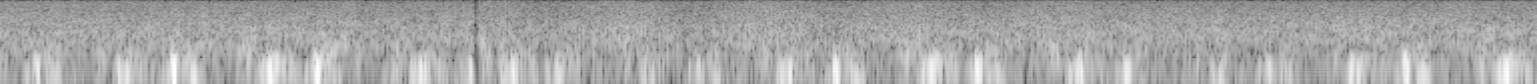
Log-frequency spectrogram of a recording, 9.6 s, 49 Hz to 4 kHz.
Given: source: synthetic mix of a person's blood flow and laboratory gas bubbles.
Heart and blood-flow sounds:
Doppler ultrasound of blood flow; precordium
no bubbles
From the record:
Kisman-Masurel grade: 000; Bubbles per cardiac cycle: 0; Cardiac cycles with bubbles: 0%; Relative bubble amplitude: no bubbles discernible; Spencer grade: 0 (complete lack of bubble signals)

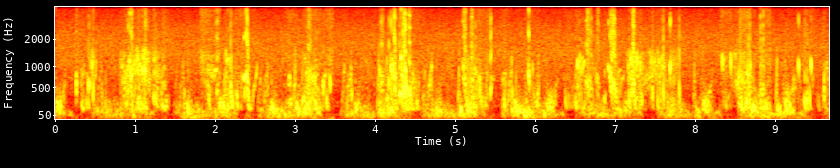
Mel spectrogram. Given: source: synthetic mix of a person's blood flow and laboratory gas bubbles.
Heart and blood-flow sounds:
Doppler ultrasound of blood flow; precordium
0.23-0.51 s: bubbles
0.80-1.44 s: bubbles
1.80-2.07 s: bubbles
2.09-2.55 s: bubbles
2.86-3.48 s: bubbles
4.02-4.63 s: bubbles
5.07-5.49 s: bubbles
5.55-5.67 s: bubbles
5.85-6.08 s: bubbles
6.35-7.84 s: bubbles
8.30-8.97 s: bubbles
9.25-9.69 s: bubbles
From the record:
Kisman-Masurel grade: 343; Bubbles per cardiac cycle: rolling drumbeat, 9 or more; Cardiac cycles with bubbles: 100%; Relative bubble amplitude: loud (0.450 to 0.775); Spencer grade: 3 (all of the cardiac periods contain showers or single bubble signals, but not dominating or overriding the cardiac motion signals); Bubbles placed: only in the low amplitude regions of the cardiac cycle

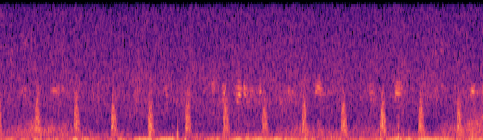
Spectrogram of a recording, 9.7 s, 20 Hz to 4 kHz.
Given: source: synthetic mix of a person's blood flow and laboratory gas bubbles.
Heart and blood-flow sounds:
Doppler ultrasound of blood flow; subclavian vein
no bubbles
From the record:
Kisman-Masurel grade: 000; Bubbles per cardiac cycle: 0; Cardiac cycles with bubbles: 0%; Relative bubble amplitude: no bubbles discernible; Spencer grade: 0 (complete lack of bubble signals)

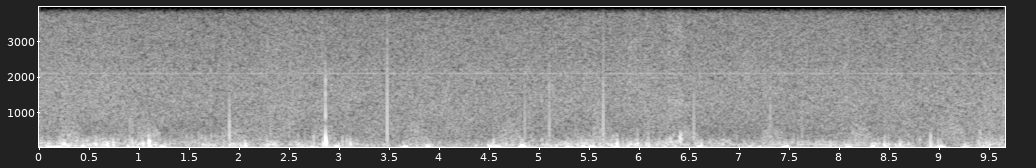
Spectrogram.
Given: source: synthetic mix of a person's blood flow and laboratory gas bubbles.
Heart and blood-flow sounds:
Doppler ultrasound of blood flow; subclavian vein
6.27-6.45 s: bubbles
From the record:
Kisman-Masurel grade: 112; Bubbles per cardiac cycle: 1 to 2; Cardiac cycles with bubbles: 1 to 10%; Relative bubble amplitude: moderate (0.250 to 0.450); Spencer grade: 1 (occasional bubble signal discernible with the cardiac motion signal, with majority of cardiac periods free of bubbles); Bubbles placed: anywhere in the cardiac cycle

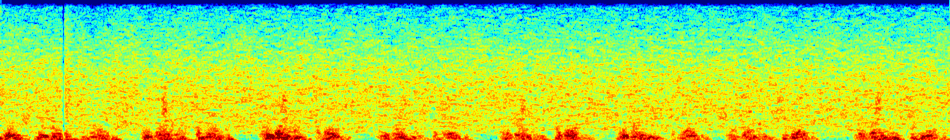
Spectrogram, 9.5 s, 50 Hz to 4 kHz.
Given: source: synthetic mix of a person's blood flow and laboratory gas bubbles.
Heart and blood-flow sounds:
Doppler ultrasound of blood flow; precordium
no bubbles
From the record:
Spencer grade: 0 (complete lack of bubble signals)

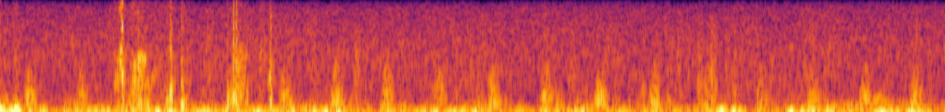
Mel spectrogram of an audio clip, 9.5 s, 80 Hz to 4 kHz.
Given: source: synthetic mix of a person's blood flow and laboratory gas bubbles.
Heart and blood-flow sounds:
Doppler ultrasound of blood flow; subclavian vein
1.14-1.88 s: bubbles
2.24-2.49 s: bubbles
2.59-2.65 s: bubbles
2.68-2.74 s: bubbles
From the record:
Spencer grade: 2 (many but less than half of the cardiac periods contain bubble signals, singularly or in groups); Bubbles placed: anywhere in the cardiac cycle

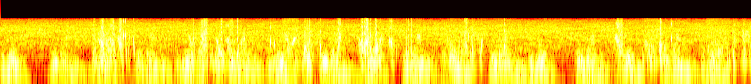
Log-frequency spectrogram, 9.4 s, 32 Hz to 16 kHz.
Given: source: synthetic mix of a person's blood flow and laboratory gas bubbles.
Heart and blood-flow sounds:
Doppler ultrasound of blood flow; precordium
1.14-1.72 s: bubbles
1.85-1.91 s: bubbles
2.33-3.08 s: bubbles
3.33-3.47 s: bubbles
3.52-4.04 s: bubbles
4.13-4.29 s: bubbles
4.45-4.80 s: bubbles
4.83-4.96 s: bubbles
5.04-5.19 s: bubbles
5.57-6.07 s: bubbles
6.20-6.34 s: bubbles
7.66-7.83 s: bubbles
8.00-8.50 s: bubbles
8.81-9.22 s: bubbles
9.25-9.40 s: bubbles
From the record:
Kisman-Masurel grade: 333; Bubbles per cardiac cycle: rolling drumbeat, 9 or more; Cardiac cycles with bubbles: 50 to 99%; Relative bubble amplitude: loud (0.450 to 0.775); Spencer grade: 3 (all of the cardiac periods contain showers or single bubble signals, but not dominating or overriding the cardiac motion signals); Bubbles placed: anywhere in the cardiac cycle

